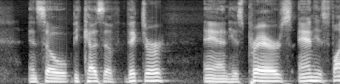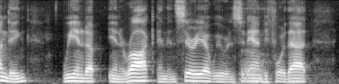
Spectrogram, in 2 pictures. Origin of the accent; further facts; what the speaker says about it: Thailand; I grew up in Thailand as a missionary kid. My parents are still missionaries.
